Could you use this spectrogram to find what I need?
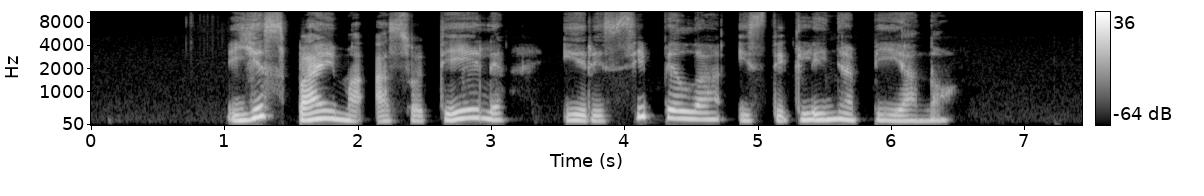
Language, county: Lithuanian, Šiauliai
